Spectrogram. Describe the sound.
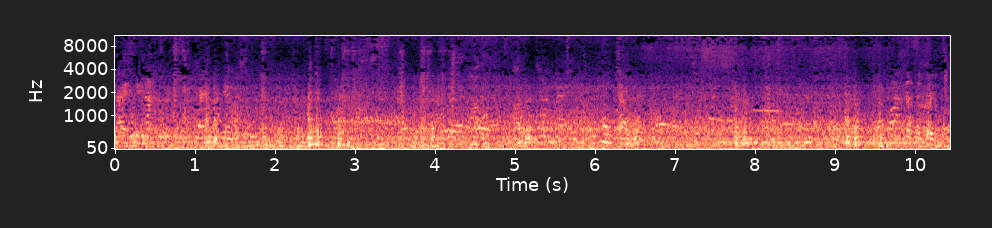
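A Nankai 8300 series train on an Airport Express service from Namba to Rinku Town runs steadily with a continuous low rumble and rolling wheel noise, faint rhythmic clatter over the tracks, and muffled voices murmuring under the mechanical drone.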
